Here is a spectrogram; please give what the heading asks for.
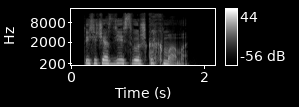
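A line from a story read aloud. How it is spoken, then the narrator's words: Struggling through laughter. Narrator (Russian): сквозь смех с трудом проговорил я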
